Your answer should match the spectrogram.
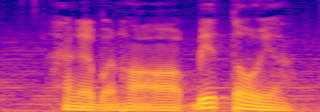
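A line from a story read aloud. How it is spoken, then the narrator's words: Lowered voice. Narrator (Vietnamese): Diệp Thiếu Dương nhỏ giọng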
